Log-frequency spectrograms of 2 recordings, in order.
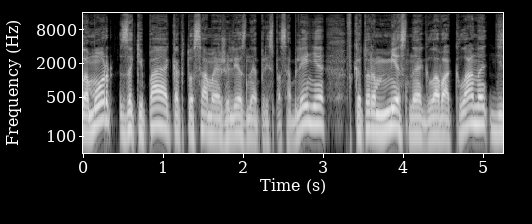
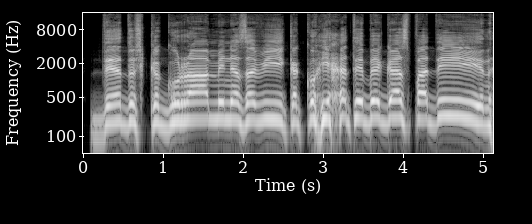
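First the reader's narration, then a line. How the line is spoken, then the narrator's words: Old man laughing. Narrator (Russian): засмеялся старик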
